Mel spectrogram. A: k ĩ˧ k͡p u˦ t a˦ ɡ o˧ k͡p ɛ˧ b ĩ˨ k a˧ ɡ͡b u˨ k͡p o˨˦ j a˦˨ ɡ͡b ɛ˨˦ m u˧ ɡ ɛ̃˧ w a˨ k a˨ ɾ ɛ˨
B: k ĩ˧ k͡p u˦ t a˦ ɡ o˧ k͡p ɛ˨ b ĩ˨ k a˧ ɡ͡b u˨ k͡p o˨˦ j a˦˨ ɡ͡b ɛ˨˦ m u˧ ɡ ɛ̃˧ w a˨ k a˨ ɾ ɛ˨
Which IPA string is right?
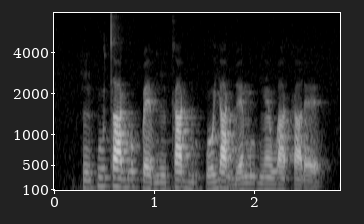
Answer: B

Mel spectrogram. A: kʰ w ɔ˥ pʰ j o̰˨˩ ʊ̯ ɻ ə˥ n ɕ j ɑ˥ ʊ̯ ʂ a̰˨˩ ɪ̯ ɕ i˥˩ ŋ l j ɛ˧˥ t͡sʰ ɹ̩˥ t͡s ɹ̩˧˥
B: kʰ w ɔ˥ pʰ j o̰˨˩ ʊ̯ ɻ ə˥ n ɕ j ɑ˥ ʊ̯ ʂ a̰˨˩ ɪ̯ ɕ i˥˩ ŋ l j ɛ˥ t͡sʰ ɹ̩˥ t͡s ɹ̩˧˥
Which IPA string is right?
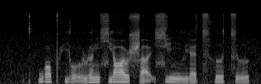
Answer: A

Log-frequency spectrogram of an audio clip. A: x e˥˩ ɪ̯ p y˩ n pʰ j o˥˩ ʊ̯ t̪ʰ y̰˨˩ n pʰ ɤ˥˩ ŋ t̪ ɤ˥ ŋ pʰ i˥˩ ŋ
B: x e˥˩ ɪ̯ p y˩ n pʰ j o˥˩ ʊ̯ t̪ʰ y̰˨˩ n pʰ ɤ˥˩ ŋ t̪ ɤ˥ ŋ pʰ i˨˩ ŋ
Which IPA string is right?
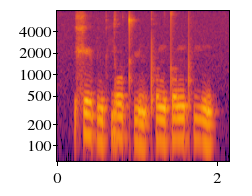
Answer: A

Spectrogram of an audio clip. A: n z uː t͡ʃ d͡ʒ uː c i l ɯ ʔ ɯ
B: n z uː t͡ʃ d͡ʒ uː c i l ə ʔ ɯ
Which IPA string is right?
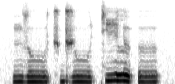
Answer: A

